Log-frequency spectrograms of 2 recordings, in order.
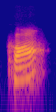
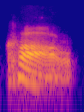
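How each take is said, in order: First: The final r sound is dropped. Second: The final r sound is pronounced.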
